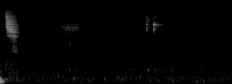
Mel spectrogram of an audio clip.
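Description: A computer mouse button clicking once, sharply, about one and a half seconds in, with a fainter short tick before it.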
